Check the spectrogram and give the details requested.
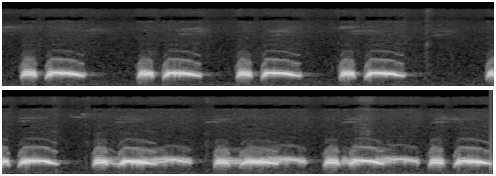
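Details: Trapping decoy spotted dove cooing steadily, short note then longer mellow coo, phrases coming about once a second, growing more continuous and overlapping toward the end.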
